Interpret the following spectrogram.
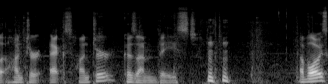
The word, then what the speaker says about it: Hunter x Hunter: I've always called it Hunter x Hunter. I think the first time I heard someone say Hunter Hunter, I was like, wait, are you not supposed to pronounce the X?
